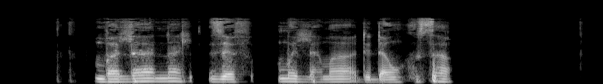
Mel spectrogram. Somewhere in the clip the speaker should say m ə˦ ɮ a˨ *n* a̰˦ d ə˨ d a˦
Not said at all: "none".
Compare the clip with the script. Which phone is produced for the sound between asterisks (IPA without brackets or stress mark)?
m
